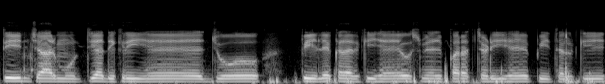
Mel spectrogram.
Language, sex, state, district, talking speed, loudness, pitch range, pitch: Hindi, male, Uttar Pradesh, Budaun, 160 wpm, -15 LUFS, 130-140 Hz, 135 Hz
